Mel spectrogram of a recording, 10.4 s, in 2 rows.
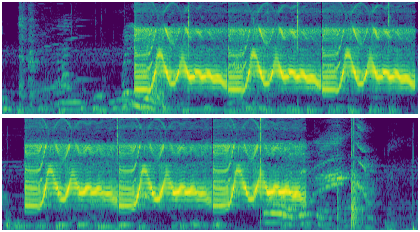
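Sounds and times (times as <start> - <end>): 
boing: 1.7 - 9.0.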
